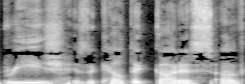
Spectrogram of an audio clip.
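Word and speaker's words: Brigid: i mean february 1st bridgette pronounced brige is the celtic goddess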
